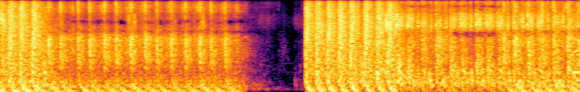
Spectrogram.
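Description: Rapid automatic gunfire in PUBG Mobile, loud and continuous bursts that cut out briefly for a moment before resuming just as hard.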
